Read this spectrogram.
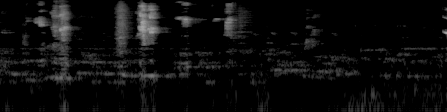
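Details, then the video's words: Bimoli bird used as a lure for training other birds, giving short bursts of high, scratchy chirps in brief clusters with quiet gaps between them. "SIULAN BIMOLI UNTUK PANCINGAN BURUNG"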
